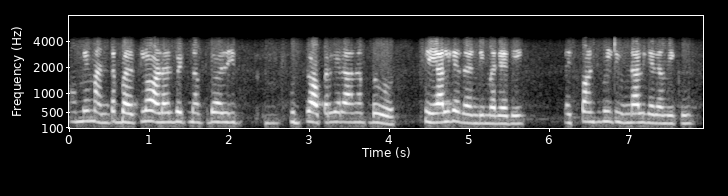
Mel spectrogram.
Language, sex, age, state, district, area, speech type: Telugu, female, 18-30, Telangana, Siddipet, rural, conversation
